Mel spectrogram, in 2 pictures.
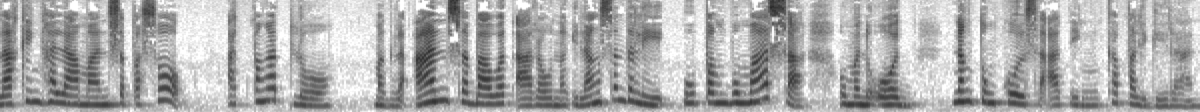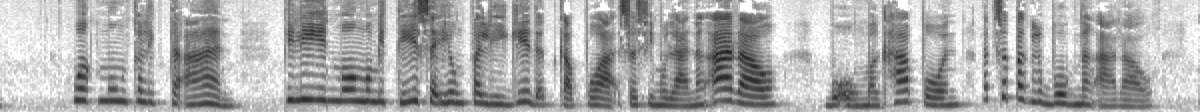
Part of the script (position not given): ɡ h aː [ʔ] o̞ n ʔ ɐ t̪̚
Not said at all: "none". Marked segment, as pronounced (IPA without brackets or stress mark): p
